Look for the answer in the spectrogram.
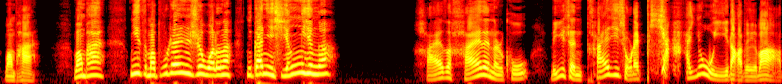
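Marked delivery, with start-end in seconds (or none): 0.0-4.2 越喊越高越响，语速加快; 提高嗓门连声催促; 急切大喊. Acted. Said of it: "接着喊". (李婶冲着哭闹的孩子高声急喊)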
